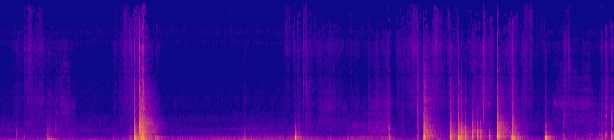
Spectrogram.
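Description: Cardboard camera packaging handled on a countertop: a thump about three seconds in, a single sharp tap a few seconds later, then a cluster of clicks and scrapes as the inner box is opened and the camera lifted from its tray.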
